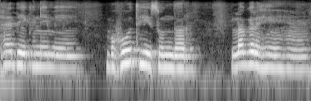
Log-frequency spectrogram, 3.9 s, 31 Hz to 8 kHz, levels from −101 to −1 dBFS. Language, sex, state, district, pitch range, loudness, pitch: Hindi, female, Haryana, Rohtak, 185-225 Hz, -15 LUFS, 200 Hz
